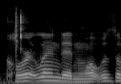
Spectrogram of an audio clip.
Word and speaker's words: Cortlandt: Woodlawn Cemetery in Van Cortlandt Park, or Cortland. It's spelled like Cortland, but with a T at the end, too.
